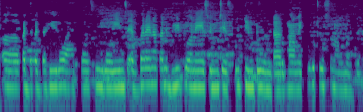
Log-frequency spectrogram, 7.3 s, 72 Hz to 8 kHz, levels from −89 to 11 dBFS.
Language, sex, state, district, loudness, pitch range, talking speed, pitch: Telugu, female, Andhra Pradesh, Guntur, -23 LUFS, 200-215 Hz, 150 wpm, 205 Hz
